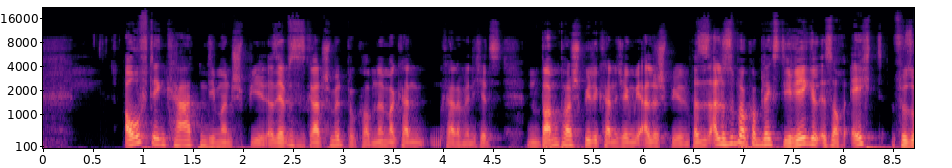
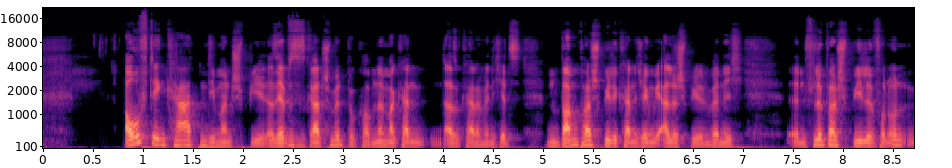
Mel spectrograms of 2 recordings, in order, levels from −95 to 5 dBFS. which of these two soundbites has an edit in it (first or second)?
first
